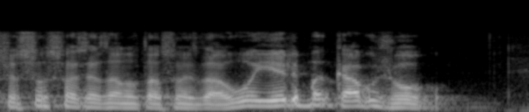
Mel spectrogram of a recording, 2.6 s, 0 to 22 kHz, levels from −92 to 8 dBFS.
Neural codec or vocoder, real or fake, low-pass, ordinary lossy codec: codec, 16 kHz, 16 kbps, FunCodec, trained on LibriTTS, 50 frames a second; fake; none; none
